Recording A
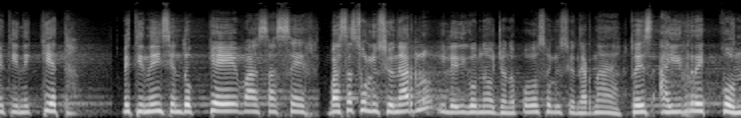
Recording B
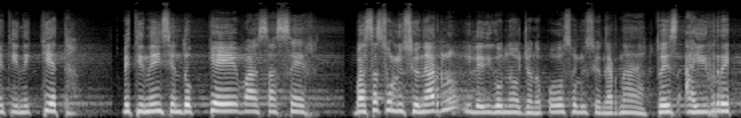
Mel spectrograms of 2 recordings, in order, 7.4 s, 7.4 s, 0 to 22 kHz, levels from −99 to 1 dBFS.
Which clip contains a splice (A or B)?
A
